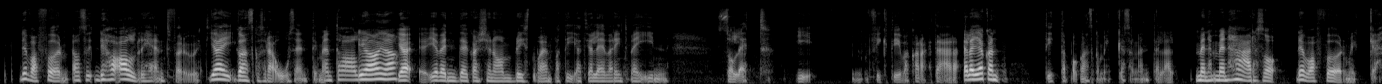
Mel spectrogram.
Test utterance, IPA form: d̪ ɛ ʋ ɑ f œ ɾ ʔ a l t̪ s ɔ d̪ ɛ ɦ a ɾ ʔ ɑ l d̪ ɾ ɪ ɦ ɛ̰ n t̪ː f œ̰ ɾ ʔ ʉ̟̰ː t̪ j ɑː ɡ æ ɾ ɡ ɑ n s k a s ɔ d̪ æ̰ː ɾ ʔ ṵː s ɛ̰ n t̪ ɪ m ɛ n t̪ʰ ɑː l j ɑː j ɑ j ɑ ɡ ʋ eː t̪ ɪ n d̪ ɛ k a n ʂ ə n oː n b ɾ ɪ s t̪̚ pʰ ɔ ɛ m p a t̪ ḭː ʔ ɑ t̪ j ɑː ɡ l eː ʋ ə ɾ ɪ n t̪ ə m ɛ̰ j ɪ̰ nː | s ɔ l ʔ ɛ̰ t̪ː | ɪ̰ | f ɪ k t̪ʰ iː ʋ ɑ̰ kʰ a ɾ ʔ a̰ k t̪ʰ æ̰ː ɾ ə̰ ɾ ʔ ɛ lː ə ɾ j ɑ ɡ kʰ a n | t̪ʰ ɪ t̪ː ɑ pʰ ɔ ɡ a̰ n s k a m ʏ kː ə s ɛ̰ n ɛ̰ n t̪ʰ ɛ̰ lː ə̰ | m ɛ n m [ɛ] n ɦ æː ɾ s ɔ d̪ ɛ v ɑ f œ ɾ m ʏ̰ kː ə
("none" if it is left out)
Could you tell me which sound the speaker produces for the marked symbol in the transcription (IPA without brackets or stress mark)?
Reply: ɛ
